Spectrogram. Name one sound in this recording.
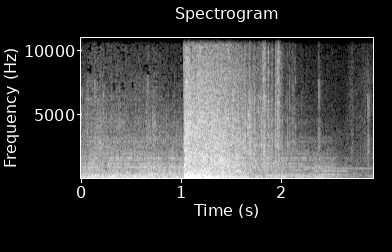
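A shotgun fires a loud blast that echoes away.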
